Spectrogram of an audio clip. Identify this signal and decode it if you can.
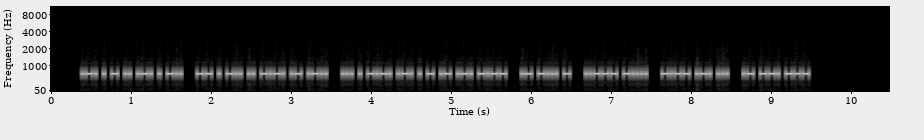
Morse code, heard as a keyed tone, about 46 wpm, 700 Hz. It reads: RETIRED MEDICAL SECRETARY ABT 26 YRS AGO
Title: K1USN SST QSO Practice 45wpm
